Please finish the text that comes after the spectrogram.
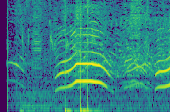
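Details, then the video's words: A peacock gives a loud, drawn-out nasal wail that rises and falls, then starts another at the end, with a few sharp knocks and a faint background hum; other birds are also present. "peacock and bird sounds"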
